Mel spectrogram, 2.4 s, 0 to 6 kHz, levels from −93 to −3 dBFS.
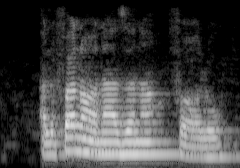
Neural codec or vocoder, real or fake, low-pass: none; real; 5.4 kHz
